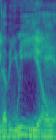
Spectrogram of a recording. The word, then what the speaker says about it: Weald: It looks like Weald, but on the stream they pronounced it Weald. – Gotta say Weald.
